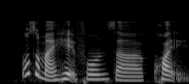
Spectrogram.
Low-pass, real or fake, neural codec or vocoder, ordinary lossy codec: none; real; none; none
